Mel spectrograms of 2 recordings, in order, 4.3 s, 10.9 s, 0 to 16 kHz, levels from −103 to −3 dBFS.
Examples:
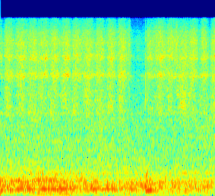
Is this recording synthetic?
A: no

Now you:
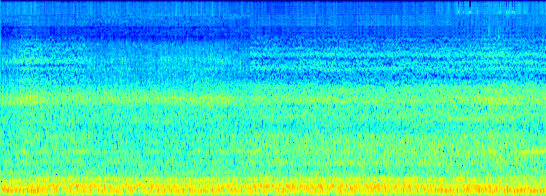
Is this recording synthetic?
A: yes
